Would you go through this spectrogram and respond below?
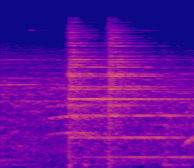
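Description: Boxing bell ending a round at a fight between Timmy Tse and Carl Snell, two sharp ringing strikes with a bright lingering metallic tone over crowd noise, with commentators talking.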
